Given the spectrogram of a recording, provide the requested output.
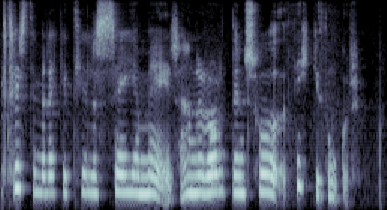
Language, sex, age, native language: Icelandic, female, 40-49, Icelandic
